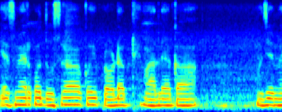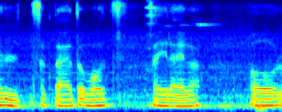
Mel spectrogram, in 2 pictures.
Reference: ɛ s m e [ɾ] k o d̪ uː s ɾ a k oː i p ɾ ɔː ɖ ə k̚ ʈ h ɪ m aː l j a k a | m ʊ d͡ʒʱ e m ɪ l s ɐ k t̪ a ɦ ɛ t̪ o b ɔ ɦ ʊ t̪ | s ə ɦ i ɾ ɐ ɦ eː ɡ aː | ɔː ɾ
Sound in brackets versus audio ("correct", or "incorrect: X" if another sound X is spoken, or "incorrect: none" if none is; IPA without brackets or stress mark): correct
